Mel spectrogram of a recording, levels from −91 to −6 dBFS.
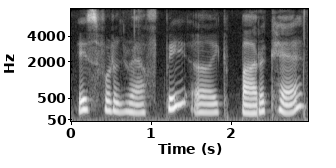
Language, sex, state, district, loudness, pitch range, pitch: Hindi, female, Bihar, Patna, -18 LUFS, 180-235 Hz, 195 Hz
